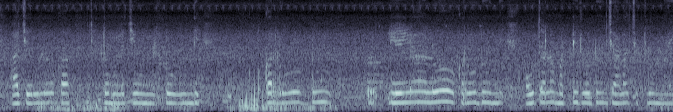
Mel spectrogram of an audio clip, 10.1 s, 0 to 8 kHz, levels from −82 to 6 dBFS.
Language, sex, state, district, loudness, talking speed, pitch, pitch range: Telugu, male, Andhra Pradesh, Anantapur, -20 LUFS, 120 wpm, 255 Hz, 240-265 Hz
